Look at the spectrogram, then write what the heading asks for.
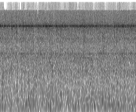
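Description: Relief helicopters flying supplies to flood-stranded people in Sri Lanka, a loud, steady rotor and engine drone filling a brief moment before cutting off abruptly.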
